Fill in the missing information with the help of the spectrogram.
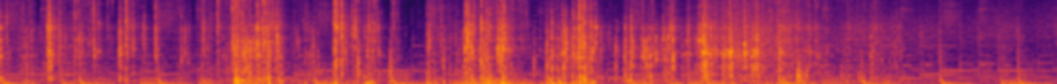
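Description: Background music under repeated sharp crunches and cracks of crunchy snacks, coming in irregular clusters.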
